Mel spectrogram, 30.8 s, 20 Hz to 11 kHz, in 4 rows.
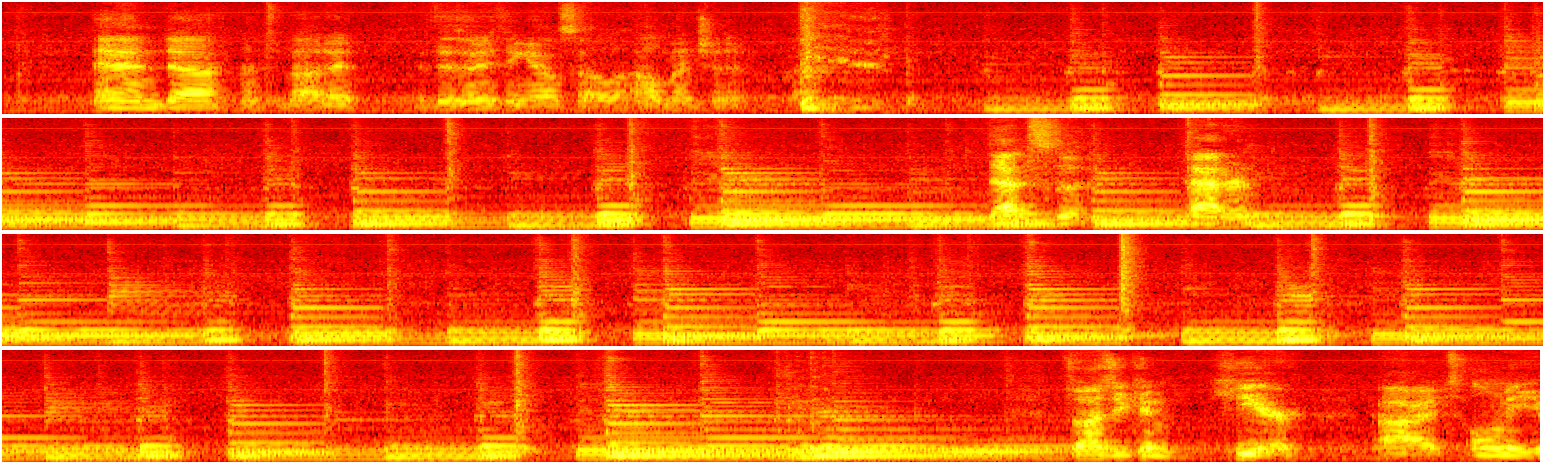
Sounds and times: Speech: 0.4s - 3.8s, 12.6s - 14.0s, 28.4s - 30.8s
Acoustic guitar: 4.0s - 28.9s.

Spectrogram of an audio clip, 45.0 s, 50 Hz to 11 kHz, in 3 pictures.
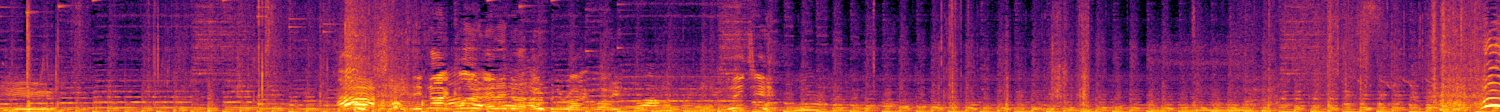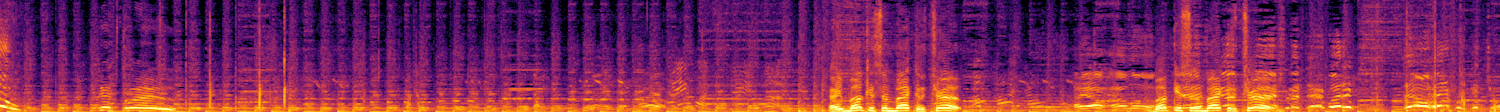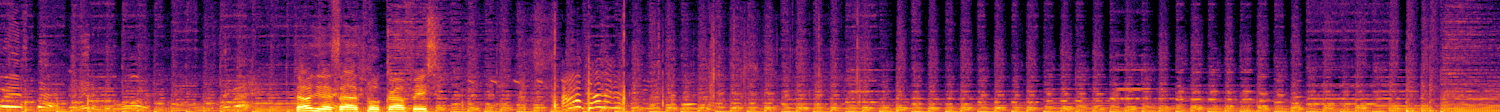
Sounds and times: Music: 0.0s - 45.0s.

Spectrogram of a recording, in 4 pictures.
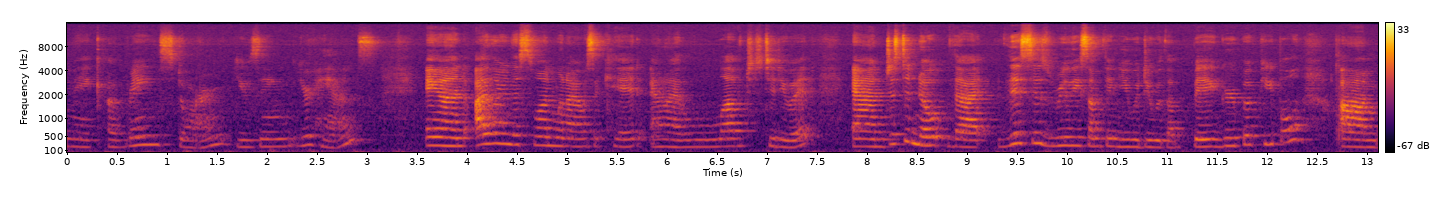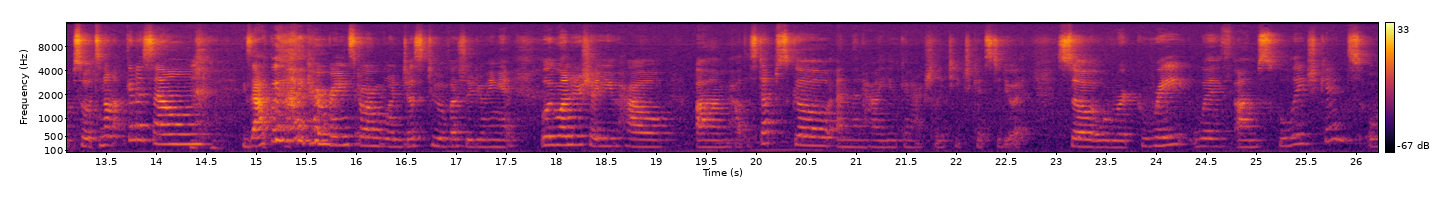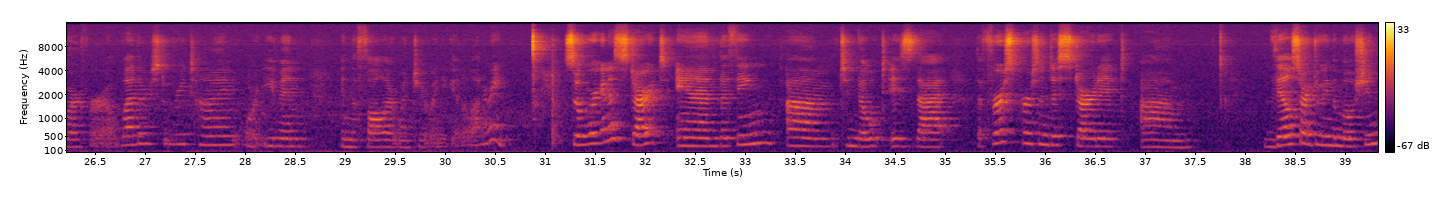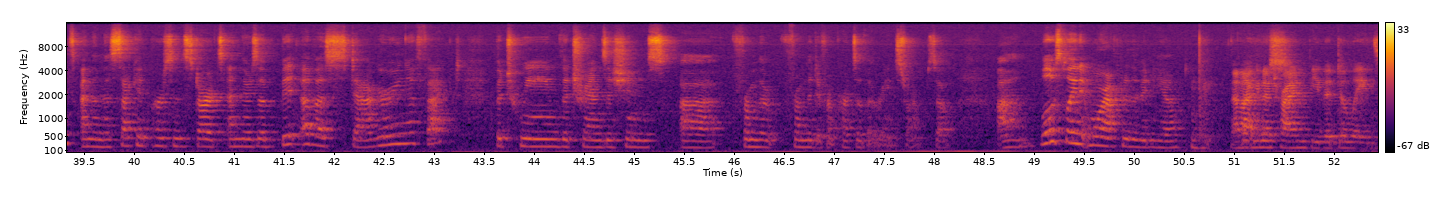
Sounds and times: Speech: 0.0s - 37.5s, 38.2s - 52.4s.

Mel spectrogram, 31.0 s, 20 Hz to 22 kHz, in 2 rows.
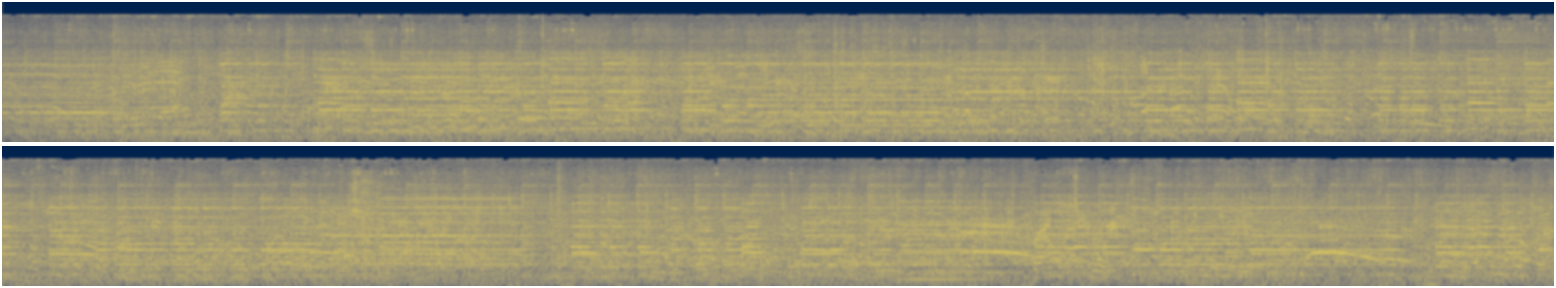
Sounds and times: Music: 0.0s - 31.0s
Speech: 0.0s - 31.0s.

